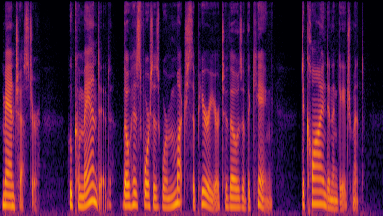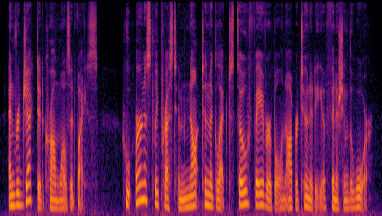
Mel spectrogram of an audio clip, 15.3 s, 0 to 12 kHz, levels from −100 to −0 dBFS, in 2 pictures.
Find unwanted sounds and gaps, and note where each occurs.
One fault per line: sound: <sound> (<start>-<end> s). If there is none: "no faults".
sound: dropout (12.3-12.4 s)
